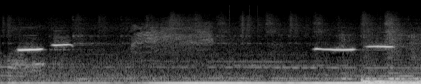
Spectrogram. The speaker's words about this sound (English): purses his lips and whistles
